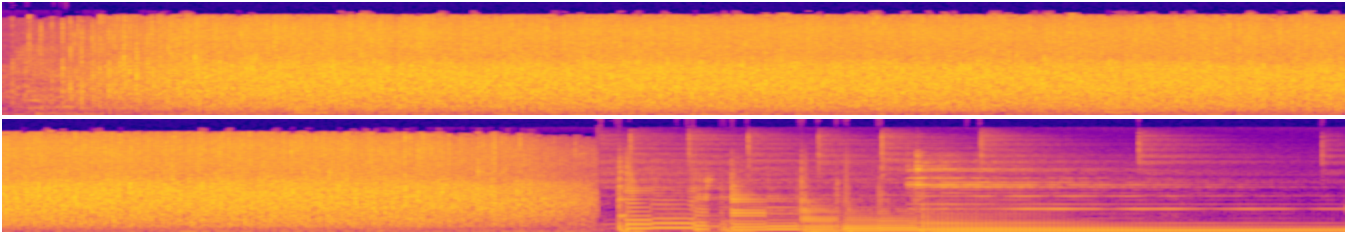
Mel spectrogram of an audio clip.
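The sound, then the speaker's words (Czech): Loud, dense applause from a crowd at a Communist party congress runs steadily for about ten seconds, then cuts off abruptly into a short stretch of music with tonal chords. “Oni si tam společně strašně rádi zatleskají. Oni milují tleskání.”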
